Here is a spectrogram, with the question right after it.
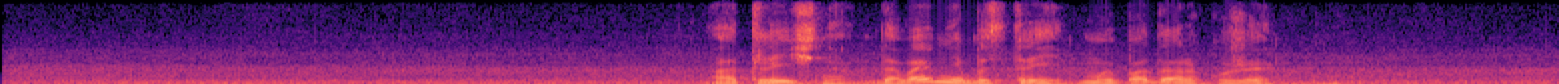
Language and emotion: Russian, positive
